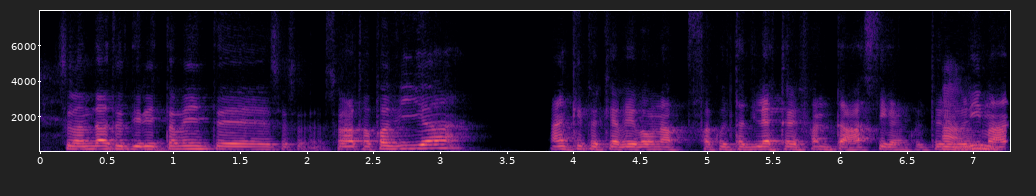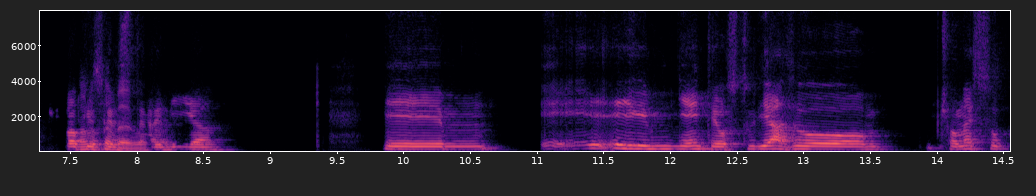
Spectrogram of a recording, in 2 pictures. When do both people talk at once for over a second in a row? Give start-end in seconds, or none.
6.8-8.2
